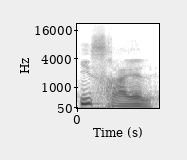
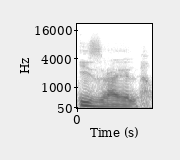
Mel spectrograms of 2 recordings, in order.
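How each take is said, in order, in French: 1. Le s est un son s sifflant. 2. Le s est un son z bourdonnant. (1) "on dira par exemple Israël" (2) "et non Israël"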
